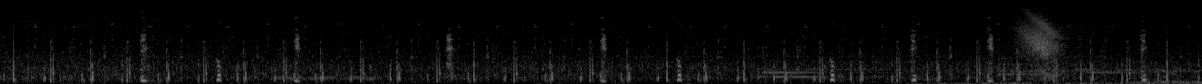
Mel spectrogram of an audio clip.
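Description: A climber's hands and feet scrape and tap rhythmically on stone.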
